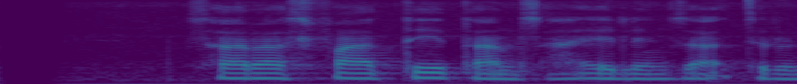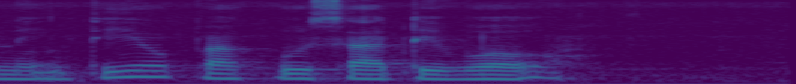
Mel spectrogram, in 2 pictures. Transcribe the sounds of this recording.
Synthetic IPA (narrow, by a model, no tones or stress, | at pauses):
saɾasfat̪it̪ansahelɪŋsa̰ʔd̥ʒ̥ɾuniŋt̪ijɔpakusaɖ̥i̤wɔ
